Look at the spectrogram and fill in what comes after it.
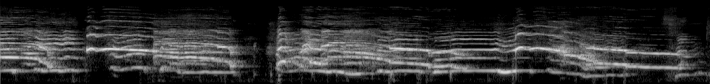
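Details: Chloe, a pet Chihuahua, belting along to Adele indoors with loud, continuous yodel-like howls that glide up and down in pitch, broken by one short pause partway through.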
